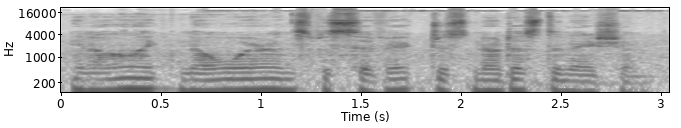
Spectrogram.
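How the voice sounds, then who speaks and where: A man's voice: medium pitch, little pitch movement, a little fast, noisy background. A young man performing an audio roleplay in a casual, wry manner.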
